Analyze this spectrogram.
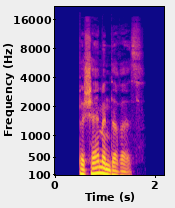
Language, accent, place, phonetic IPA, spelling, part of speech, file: German, Germany, Berlin, [bəˈʃɛːməndəʁəs], beschämenderes, adjective, De-beschämenderes.ogg
- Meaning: strong/mixed nominative/accusative neuter singular comparative degree of beschämend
